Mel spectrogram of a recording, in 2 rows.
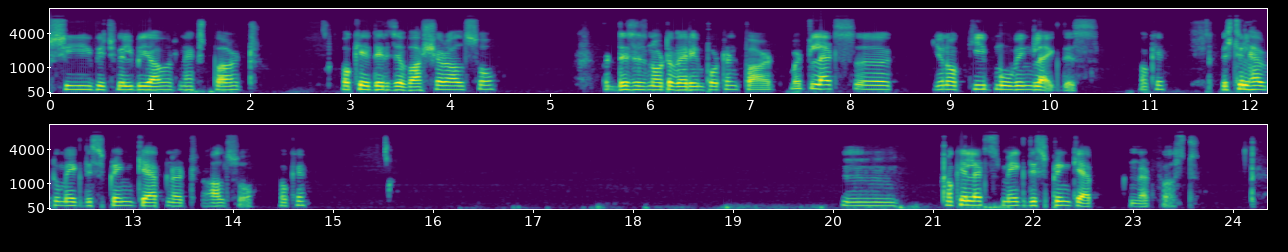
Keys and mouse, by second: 1.4 click, 8.8 click, 11.0 click, 18.0 click, 23.3 click.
